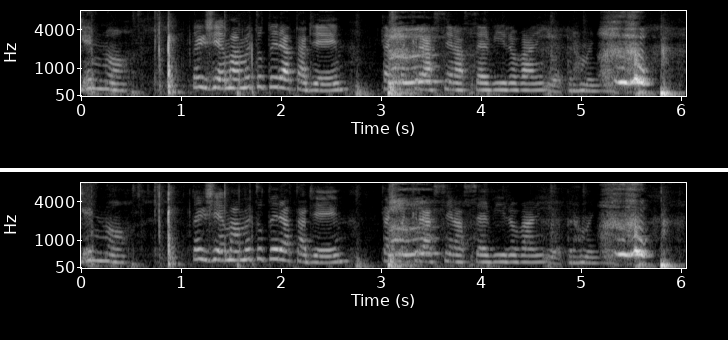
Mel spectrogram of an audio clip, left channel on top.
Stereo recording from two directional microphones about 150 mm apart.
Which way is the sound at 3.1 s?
30° left (ahead or behind).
